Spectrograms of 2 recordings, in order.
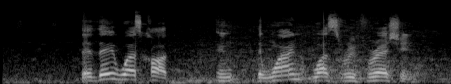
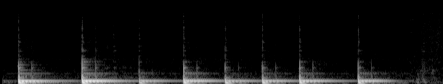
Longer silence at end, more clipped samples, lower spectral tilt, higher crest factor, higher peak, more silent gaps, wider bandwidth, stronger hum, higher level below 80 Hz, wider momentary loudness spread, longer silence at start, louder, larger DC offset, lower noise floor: second, 0 s vs 0.5 s; neither; second, -4 dB/octave vs -11.5 dB/octave; about the same, 16 dB vs 20 dB; second, -10 dBFS vs 0 dBFS; neither; first, 13 kHz vs 1.9 kHz; neither; second, -58 dBFS vs -28 dBFS; about the same, 11 LU vs 12 LU; second, 0.05 s vs 0.2 s; second, -25 LUFS vs -20 LUFS; neither; about the same, -49 dBFS vs -49 dBFS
